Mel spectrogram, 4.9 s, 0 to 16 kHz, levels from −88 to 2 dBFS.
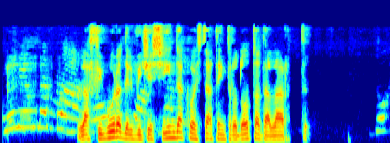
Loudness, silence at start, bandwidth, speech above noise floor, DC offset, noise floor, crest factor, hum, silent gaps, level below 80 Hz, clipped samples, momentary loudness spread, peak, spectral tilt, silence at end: -16 LUFS; 0.05 s; 8.8 kHz; 41 dB; under 0.1%; -58 dBFS; 18 dB; none; none; -54 dBFS; under 0.1%; 17 LU; 0 dBFS; -3.5 dB/octave; 0.05 s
